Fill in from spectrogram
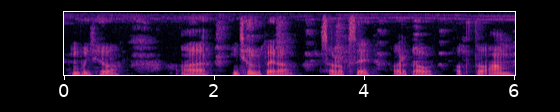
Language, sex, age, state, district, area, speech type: Santali, male, 18-30, Jharkhand, Pakur, rural, spontaneous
